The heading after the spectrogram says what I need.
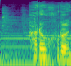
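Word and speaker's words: Хархорин: 제국의 수도였던 카라 코로 몽골 현지 발음으로는 하루 후론 이라고 부르는 곳입니다 13 책이 칭기스칸이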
